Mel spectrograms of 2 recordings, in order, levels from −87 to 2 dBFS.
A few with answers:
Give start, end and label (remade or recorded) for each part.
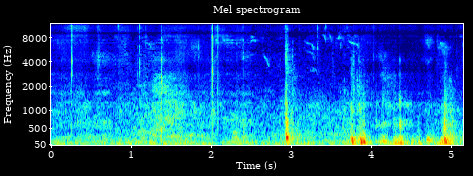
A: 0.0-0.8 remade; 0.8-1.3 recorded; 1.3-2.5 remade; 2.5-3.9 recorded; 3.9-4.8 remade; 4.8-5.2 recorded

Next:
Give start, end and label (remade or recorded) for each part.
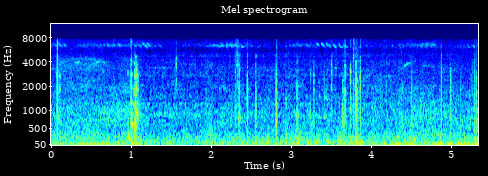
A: 0.0-1.0 recorded; 1.0-4.0 remade; 4.0-5.3 recorded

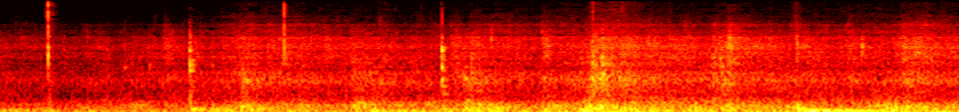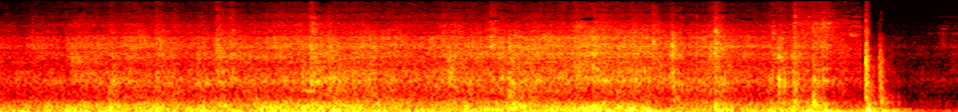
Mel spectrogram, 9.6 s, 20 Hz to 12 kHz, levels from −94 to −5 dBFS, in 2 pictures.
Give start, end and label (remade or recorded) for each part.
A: 0.0-9.6 recorded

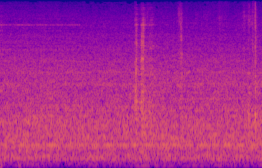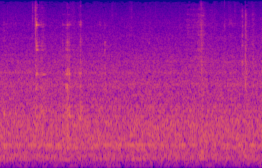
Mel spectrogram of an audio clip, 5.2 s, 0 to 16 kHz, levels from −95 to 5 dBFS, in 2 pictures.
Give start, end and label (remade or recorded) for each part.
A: 0.0-0.8 remade; 0.8-5.2 recorded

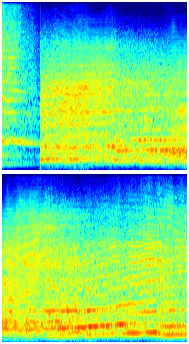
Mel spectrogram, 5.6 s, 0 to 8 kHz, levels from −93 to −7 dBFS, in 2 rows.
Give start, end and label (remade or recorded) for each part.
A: 0.0-0.9 recorded; 0.9-1.6 remade; 1.6-2.5 recorded; 2.5-3.4 remade; 3.4-5.6 recorded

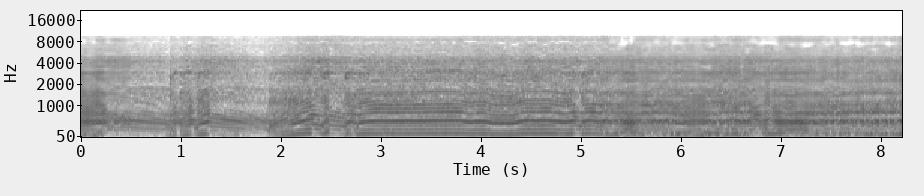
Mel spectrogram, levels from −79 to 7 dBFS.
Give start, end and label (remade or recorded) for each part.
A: 0.0-0.5 remade; 0.5-5.2 recorded; 5.2-8.2 remade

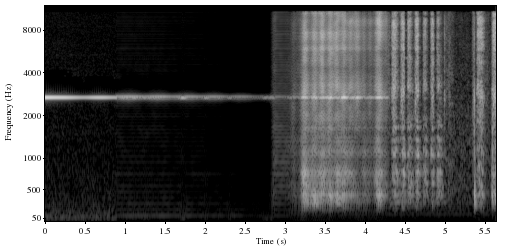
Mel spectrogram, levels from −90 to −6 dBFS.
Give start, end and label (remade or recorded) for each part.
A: 0.0-0.9 recorded; 0.9-4.3 remade; 4.3-5.6 recorded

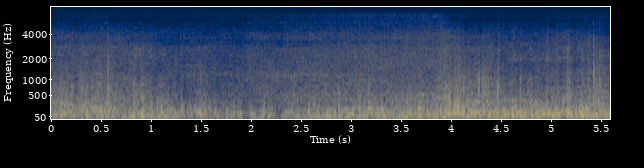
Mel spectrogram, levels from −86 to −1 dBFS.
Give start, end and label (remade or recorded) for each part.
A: 0.0-5.6 remade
